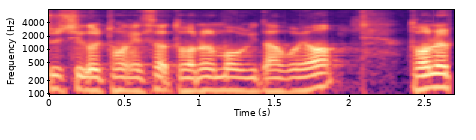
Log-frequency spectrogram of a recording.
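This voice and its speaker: This man's voice carries vocal fry. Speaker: pastor. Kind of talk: sermon. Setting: church.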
